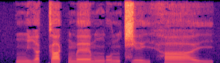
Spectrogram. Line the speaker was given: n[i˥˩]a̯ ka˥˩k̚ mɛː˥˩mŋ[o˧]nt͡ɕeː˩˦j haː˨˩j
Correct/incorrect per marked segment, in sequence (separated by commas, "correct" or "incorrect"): incorrect, incorrect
